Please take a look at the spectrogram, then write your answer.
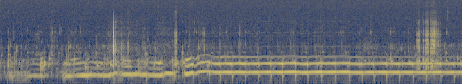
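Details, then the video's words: Swimming Vizsla whimpers, the pitch climbing in steps and then holding as one long steady whine, pulsed about three times a second by the rhythm of its paddling breaths. "Swimming Vizsla"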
